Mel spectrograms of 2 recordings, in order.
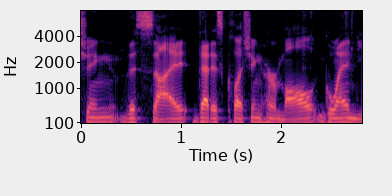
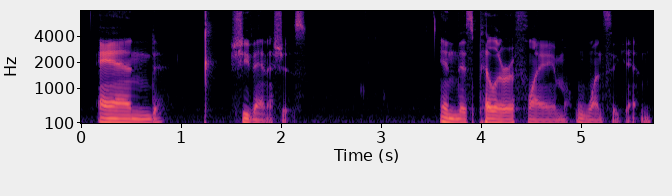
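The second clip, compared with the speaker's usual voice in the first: usual speaking voice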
